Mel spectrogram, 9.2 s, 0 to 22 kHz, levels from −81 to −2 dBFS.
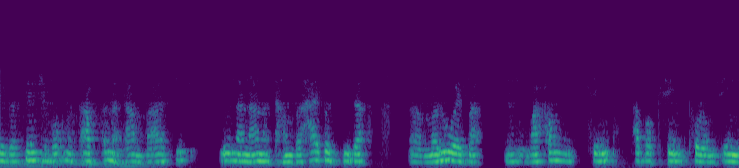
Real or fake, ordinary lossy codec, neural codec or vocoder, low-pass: fake; none; codec, 16 kHz, 0.4 kbps, LongCat-Audio-Codec; 3.6 kHz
